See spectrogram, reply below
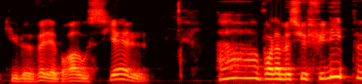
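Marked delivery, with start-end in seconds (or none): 2.2-3.6 high, loud cry of alarm; terrified cry. A narrator's reading. Maid seeing the son return alone, crying out in terror. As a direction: cry out in dread at the sight. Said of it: "s'écria Nicole avec un accent de terreur".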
